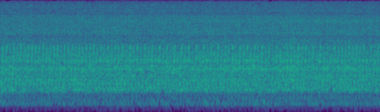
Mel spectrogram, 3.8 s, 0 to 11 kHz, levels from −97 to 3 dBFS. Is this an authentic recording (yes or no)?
yes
